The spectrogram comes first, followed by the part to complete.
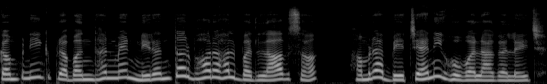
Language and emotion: Maithili, sad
